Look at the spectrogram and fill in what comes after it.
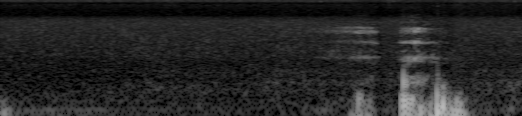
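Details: Doberman dog snoring: after a near-silent stretch, two short low rumbling breaths around the four-second mark, the second louder and longer with a faint buzzy overtone, in a quiet indoor setting.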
